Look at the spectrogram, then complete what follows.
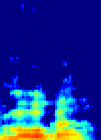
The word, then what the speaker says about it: Moga: Is that how, I forgot to ask you, is that actually how, is that the right way to say it? Moga? Yes, that's my name.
